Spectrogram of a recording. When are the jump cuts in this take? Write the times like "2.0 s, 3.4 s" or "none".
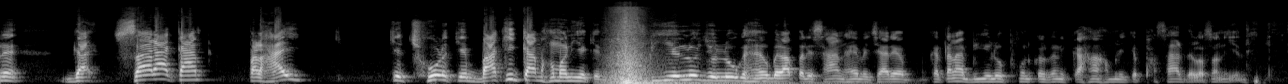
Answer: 6.4 s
